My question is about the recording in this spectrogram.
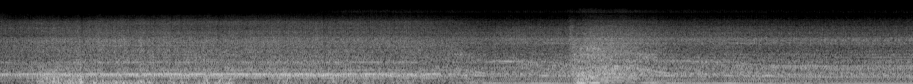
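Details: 2014 Scion xB, 102,000 miles, just after replacing coil packs and spark plugs: starts right up into a steady, even idle with one short blip mid-clip, no misfire stumble, settling smoothly; engine still cold.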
